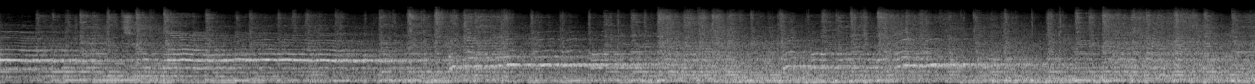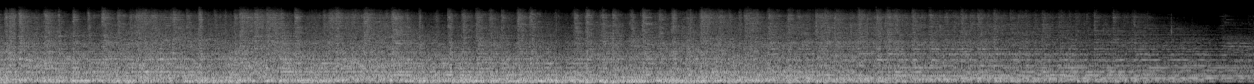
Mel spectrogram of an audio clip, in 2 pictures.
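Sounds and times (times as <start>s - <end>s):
acoustic guitar strumming: 0.0s - 25.0s.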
